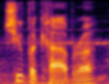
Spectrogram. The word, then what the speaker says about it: chupacabra: That's how we pronounce it here, chupacabra. Or as they say in Puerto Rico, chupacabra.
